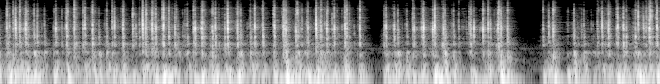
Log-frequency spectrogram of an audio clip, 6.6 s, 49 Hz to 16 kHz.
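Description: Fingertips of both hands type fast on a 60% mechanical keyboard with plastic keycaps on tactile switches, set in a solid bamboo wooden case with RGB lighting and resting on a wrist rest. Dense, sharp, bright clicks with a low thock beneath run in rapid bursts, broken by two brief pauses.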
